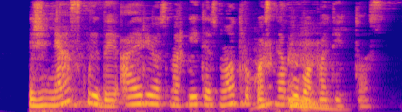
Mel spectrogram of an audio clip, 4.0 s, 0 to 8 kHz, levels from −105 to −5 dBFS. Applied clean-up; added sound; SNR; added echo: classical method WPE with log-MMSE.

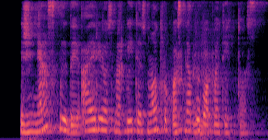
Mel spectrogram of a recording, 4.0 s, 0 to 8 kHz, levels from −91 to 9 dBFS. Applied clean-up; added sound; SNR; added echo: neural separator model SepFormer DNS4.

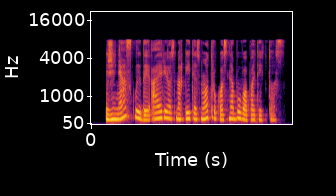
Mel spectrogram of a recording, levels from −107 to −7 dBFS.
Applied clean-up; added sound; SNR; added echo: none; none; none; none.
